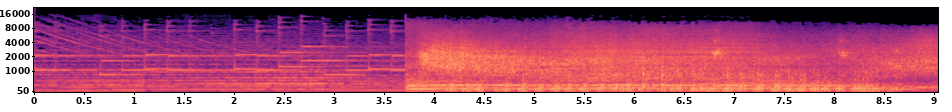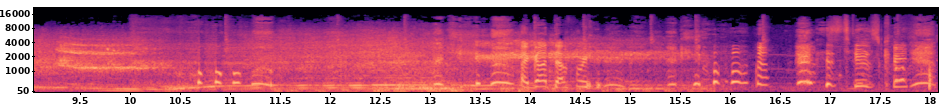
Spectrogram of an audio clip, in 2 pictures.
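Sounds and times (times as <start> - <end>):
background music: 0.0 - 6.6
car engine revving: 3.6 - 16.3.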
